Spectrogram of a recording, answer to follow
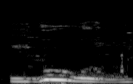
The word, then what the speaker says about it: nguo: The other one is nguo. Nguo. Nungo. Nguo, nguo, nguo. Nungo. Don't bring the letter N. Don't try to, don't struggle to bring the letter N in pronunciation. Just say nguo, nguo.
